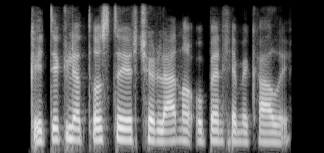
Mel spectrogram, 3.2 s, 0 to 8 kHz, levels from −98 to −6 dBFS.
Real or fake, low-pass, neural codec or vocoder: fake; 7.2 kHz; codec, 16 kHz, 2 kbps, X-Codec, WavLM features, trained on Multilingual LibriSpeech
